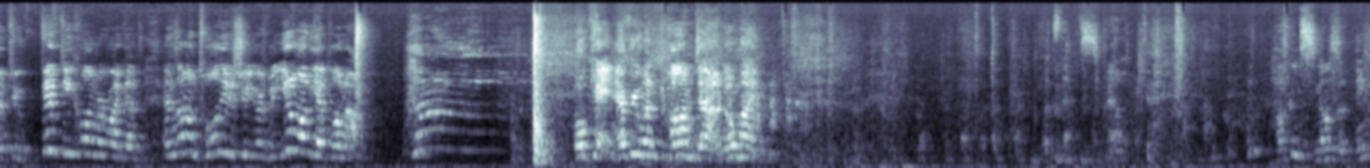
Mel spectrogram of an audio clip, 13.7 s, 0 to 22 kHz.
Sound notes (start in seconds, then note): 4.6 squeals; 6.7 laughter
